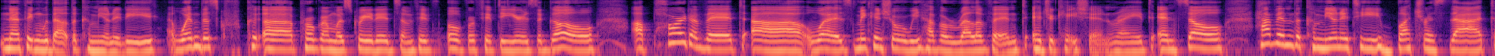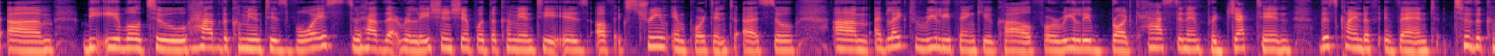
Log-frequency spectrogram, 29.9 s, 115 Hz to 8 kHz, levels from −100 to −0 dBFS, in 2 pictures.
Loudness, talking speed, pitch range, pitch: -22 LUFS, 160 wpm, 180-210 Hz, 190 Hz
